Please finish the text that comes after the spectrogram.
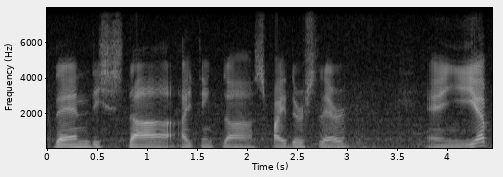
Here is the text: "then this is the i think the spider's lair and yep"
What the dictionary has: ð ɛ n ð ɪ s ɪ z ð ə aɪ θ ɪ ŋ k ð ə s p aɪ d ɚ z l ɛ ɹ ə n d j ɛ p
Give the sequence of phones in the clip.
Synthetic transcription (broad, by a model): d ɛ n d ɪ s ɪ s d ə aɪ t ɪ ŋ k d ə s p aɪ d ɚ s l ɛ ɹ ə n j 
